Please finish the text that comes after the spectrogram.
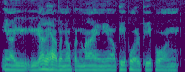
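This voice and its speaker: A man's voice: deep voice, level tone, a little fast, mellow. A man giving plain interview answers as a local resident.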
